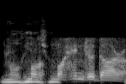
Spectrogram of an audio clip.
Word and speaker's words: Mohenjo-daro: this town you just mentioned how do you pronounce that mohenjo daro Mohenjo-daro could not have been caused the melting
